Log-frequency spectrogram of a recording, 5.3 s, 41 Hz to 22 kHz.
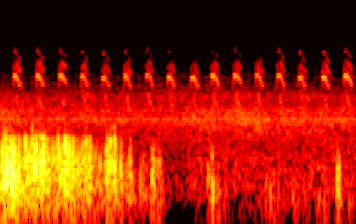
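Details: Greater yellowlegs calling at Roxbury Park, Meggett, South Carolina, on 1/5/2019: a steady run of about fourteen clear, sharp whistled notes, each slightly falling, with low rumbling wind or handling noise over the first two seconds.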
